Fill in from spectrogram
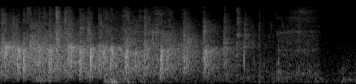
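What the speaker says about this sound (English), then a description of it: "A very warm welcome and a round of applause for him," Audience applause welcoming a speaker at an event on China and the EU, a busy round of clapping with distinct individual claps that gradually thins and fades away toward the end.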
